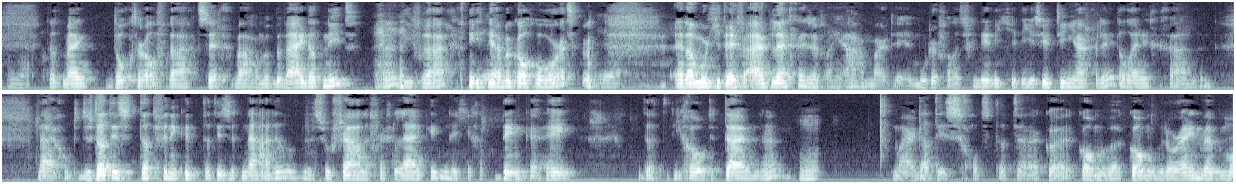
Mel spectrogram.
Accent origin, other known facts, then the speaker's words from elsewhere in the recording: Wassenaar, South Holland, Netherlands; Ik kom uit Wassenaar. En dat is het rijkste dorp van Nederland, ongeveer. Een van de rijkere dorpen.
